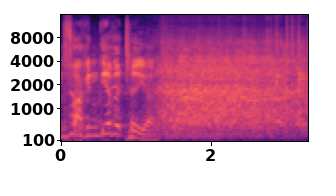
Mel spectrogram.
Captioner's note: laughing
